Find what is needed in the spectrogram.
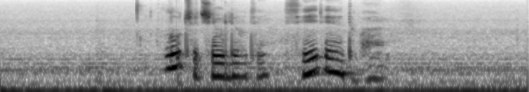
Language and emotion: Russian, sad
